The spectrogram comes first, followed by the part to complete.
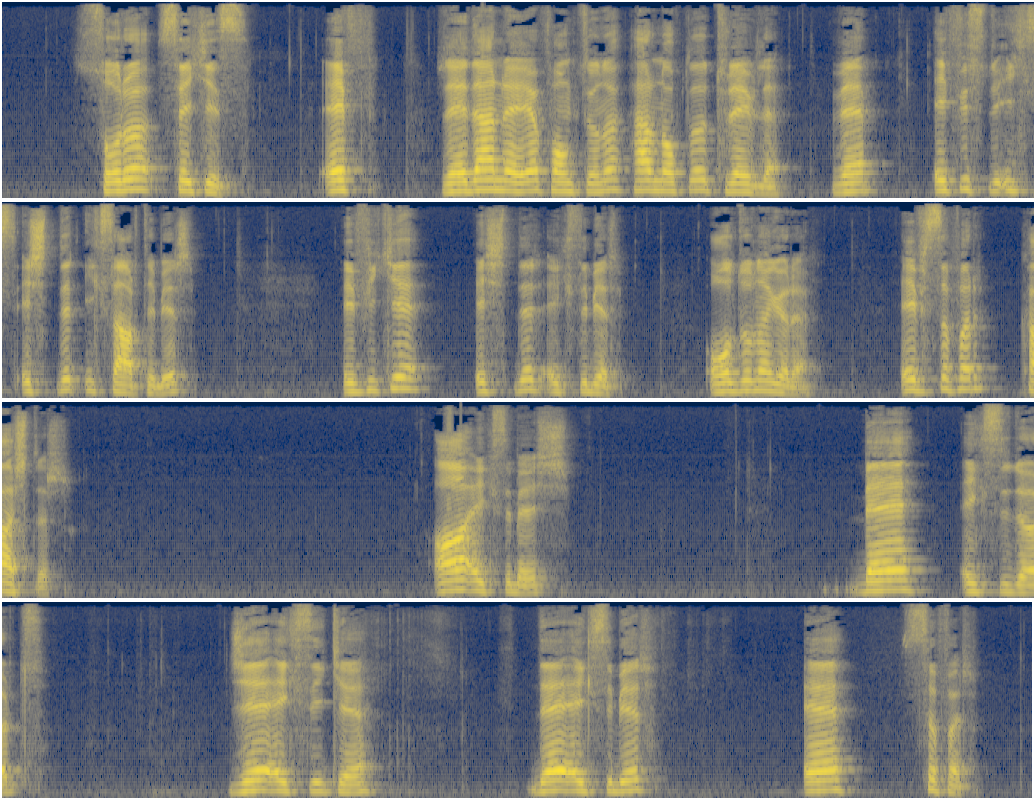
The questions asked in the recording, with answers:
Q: F2 eşittir eksi 1 olduğuna göre F0 kaçtır?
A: Doğru yanıt A şıkkı.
